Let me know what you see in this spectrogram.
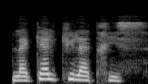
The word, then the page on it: la calculatrice: frances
